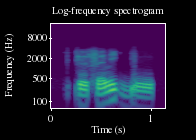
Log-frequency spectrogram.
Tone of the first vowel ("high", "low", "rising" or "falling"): low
